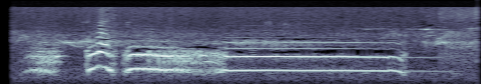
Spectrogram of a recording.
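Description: A rooster crowing: a couple of short notes, then one long held final note.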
